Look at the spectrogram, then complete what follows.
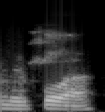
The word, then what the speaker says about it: mirepoix: Ada mirepoix, ya, tulisannya mirepoix sih, tapi bacanya mirepoix.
